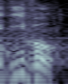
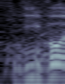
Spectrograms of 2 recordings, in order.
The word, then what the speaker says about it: Divo: Le prochain, c'est Divo. Divo, D-I-V-O.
